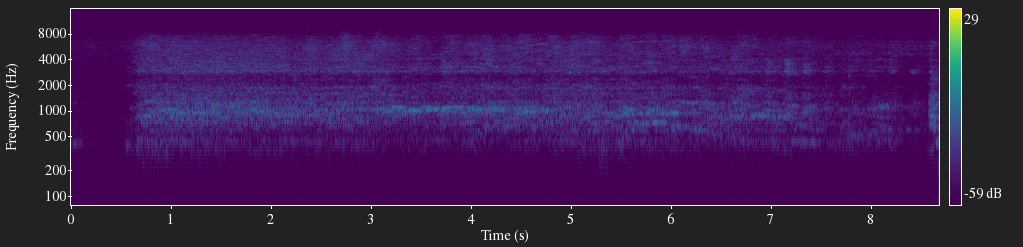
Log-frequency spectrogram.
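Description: Sitcom studio audience laughing, heard through a television's speaker; the laughter swells about half a second in after a brief hush and tails off near the end.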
